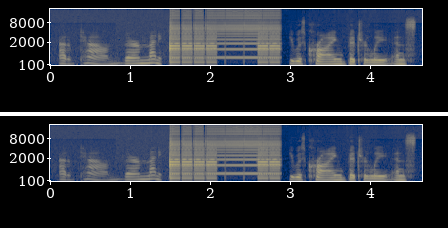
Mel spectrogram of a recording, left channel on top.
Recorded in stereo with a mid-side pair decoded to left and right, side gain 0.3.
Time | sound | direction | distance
0.1 | a woman speaking | 55° left | ?
1.5 | an alarm | 10° right | ?
3.0 | a woman speaking | 15° left | ?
